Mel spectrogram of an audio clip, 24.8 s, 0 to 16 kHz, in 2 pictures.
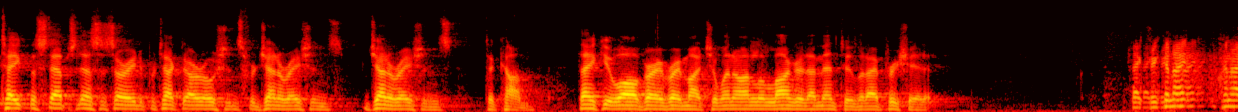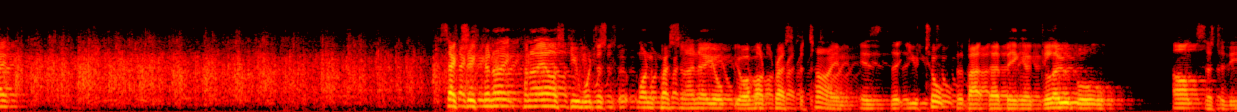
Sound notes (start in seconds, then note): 11.9 applause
